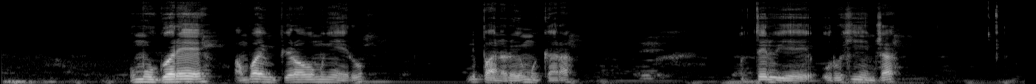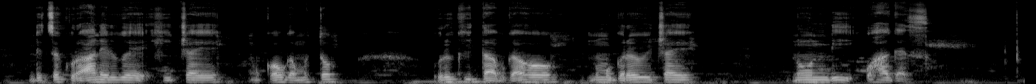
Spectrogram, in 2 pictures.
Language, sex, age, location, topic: Kinyarwanda, male, 18-24, Kigali, health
